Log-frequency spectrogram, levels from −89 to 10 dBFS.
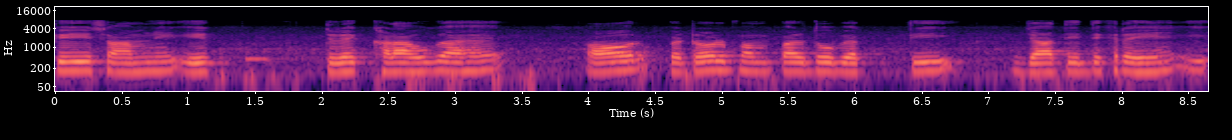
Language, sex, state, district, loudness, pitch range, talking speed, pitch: Hindi, male, Uttar Pradesh, Hamirpur, -23 LUFS, 155-165 Hz, 120 wpm, 160 Hz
